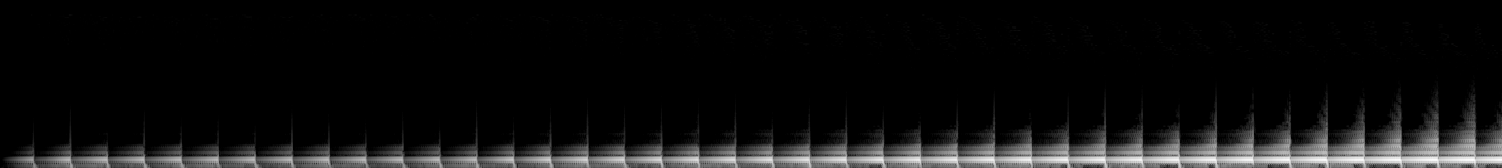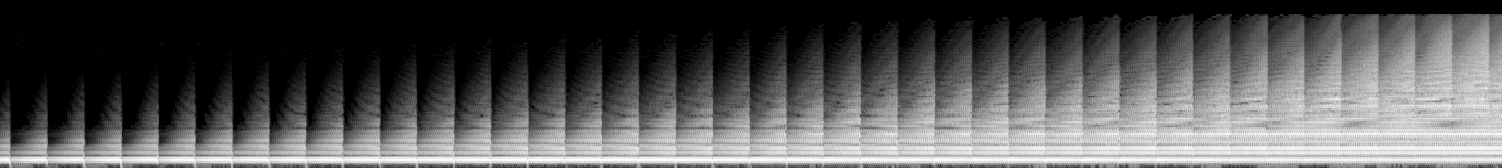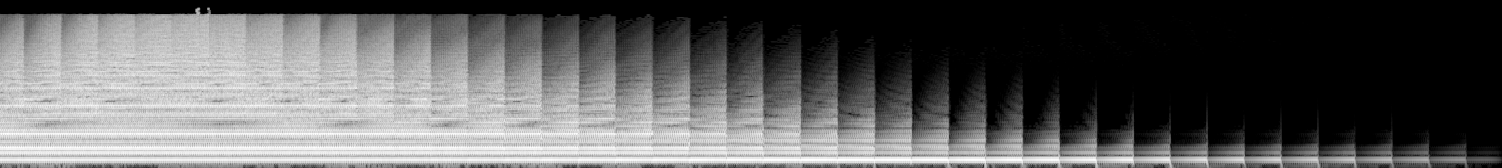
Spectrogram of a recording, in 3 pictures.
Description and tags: Making weird sounds on a modular synthesizer.
analog, glitch, modular, noise, synth, synth-library, synthesizer, weird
